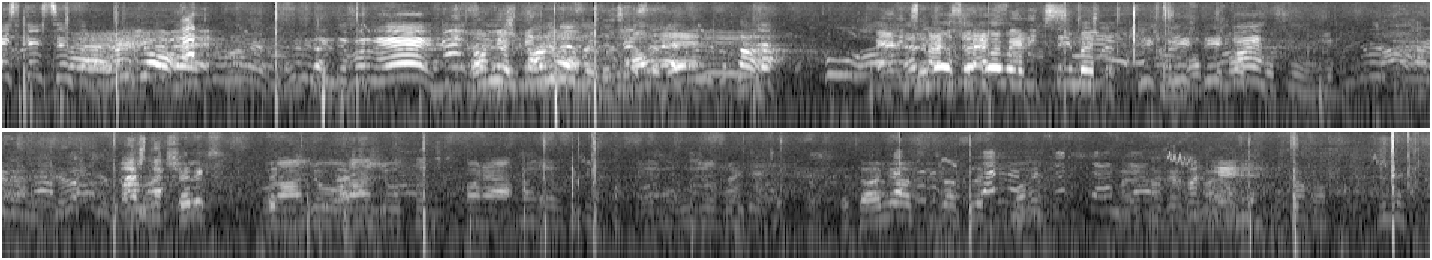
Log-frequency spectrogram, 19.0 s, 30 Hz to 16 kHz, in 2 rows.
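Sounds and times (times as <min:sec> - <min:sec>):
players shouting: 0:00.0 - 0:12.6
football being kicked: 0:03.5 - 0:04.2.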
